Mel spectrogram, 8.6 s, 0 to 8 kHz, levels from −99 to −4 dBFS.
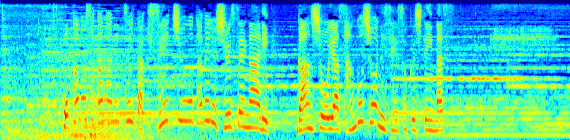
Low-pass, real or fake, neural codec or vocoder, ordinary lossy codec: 7.2 kHz; real; none; none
